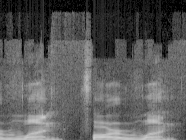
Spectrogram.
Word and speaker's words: one: E se lembre que one tem som de U no início, então for one.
